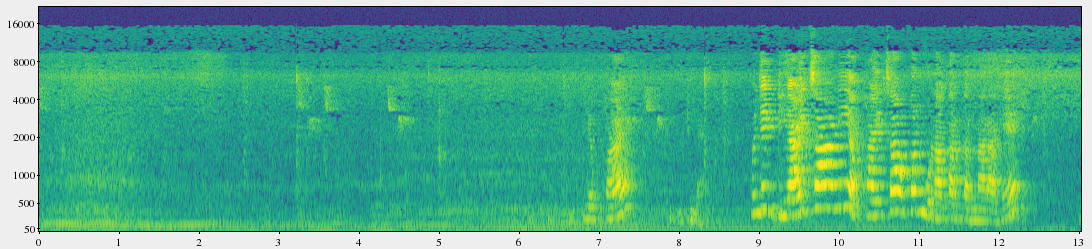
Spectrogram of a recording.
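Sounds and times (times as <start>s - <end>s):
small bird chirping: 2.6s - 8.9s.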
